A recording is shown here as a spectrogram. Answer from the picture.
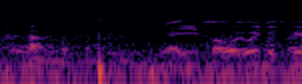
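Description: Faint sounds of a football training session: a single ball thump less than a second in, then distant players' voices calling from a little after one second, with a thin steady high tone under them.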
